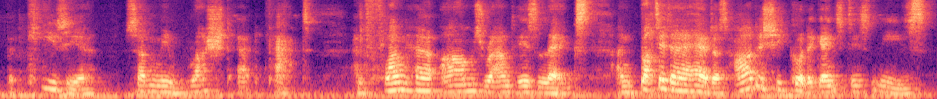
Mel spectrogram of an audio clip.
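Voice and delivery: ordinary delivery, nothing marked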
